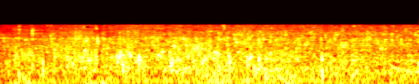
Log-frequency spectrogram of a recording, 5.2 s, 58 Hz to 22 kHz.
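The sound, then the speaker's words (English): Steady churning water bubbles and gurgles continuously from massage jets in an outdoor hot pot, a blue cement pool with water from 100 to 107 degrees Fahrenheit, a dense wash of sound with no voices. “Shaped like blue cement commas, they gurgle with massage jets at temperatures from 100 degrees Fahrenheit, like a bath, to a heart-pounding 107.”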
